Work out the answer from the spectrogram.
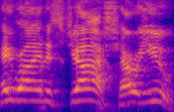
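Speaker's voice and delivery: play-acted, very high, loud, bubbly, upbeat excitement. Replaying own past greeting to ryan: acting out own excited greeting. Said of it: "part of it was my tone. I was excited".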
